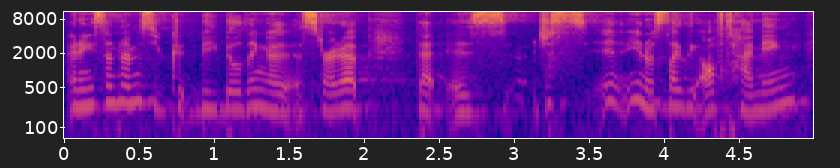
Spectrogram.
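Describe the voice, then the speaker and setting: A woman's voice: fairly high pitch, a little fast. A woman in her thirties from Malaysia, an agency chief giving fluent on-stage interview answers with many "um"s and a tag "right?". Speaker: startup agency chief executive. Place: on stage in a hall. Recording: reverberant hall.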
